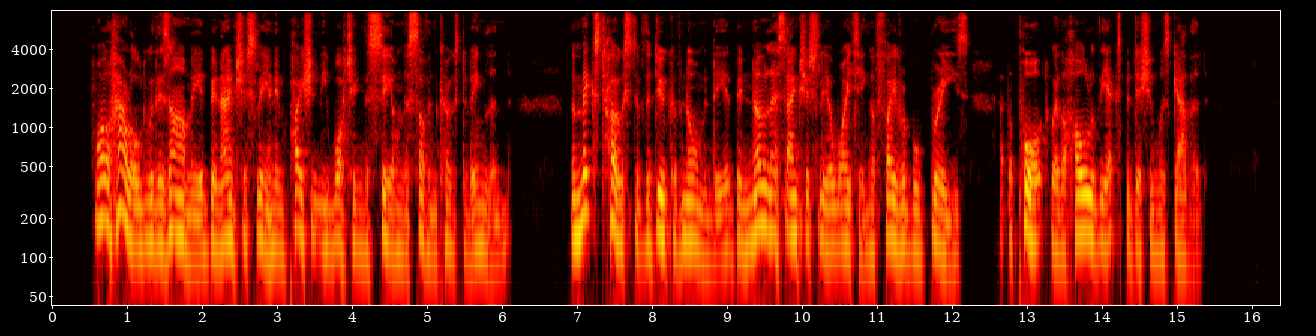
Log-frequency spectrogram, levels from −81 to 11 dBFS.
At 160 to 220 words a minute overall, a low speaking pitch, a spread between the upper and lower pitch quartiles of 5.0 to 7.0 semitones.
No: average, 170 wpm; low, 125 Hz; average, 3.9 semitones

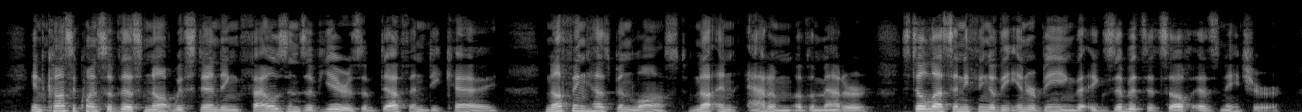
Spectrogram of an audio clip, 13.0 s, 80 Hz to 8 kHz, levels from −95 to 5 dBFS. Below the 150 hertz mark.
Yes: medium, 140 Hz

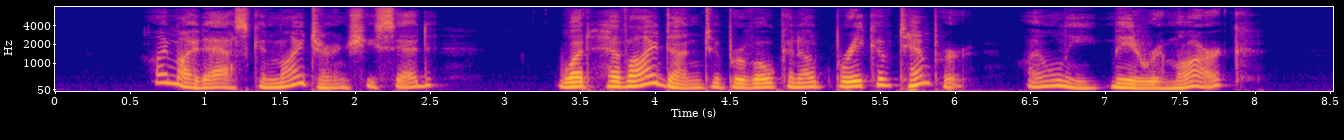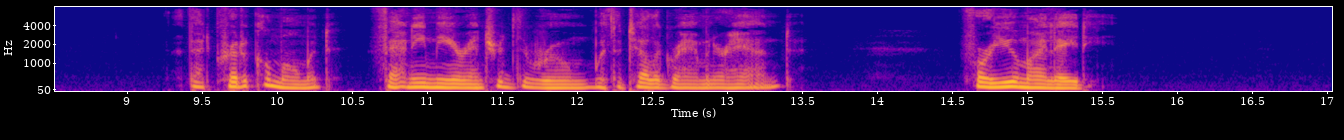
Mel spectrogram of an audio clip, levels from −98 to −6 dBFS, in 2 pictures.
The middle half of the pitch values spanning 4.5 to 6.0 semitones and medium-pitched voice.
Yes: average, 5.2 semitones; medium, 150 Hz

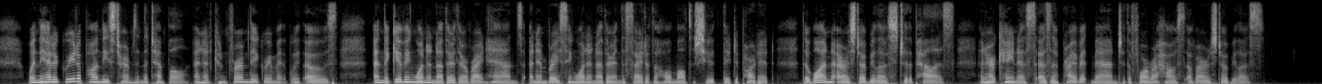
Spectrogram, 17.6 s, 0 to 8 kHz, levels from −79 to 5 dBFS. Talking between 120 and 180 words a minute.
No: average, 190 wpm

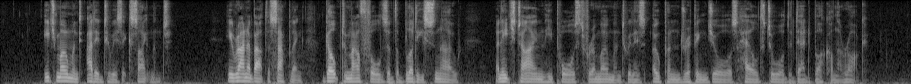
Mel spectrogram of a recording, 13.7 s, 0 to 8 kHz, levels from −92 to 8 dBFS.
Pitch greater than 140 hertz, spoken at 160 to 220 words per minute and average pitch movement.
No: very low, 90 Hz; average, 165 wpm; average, 3.5 semitones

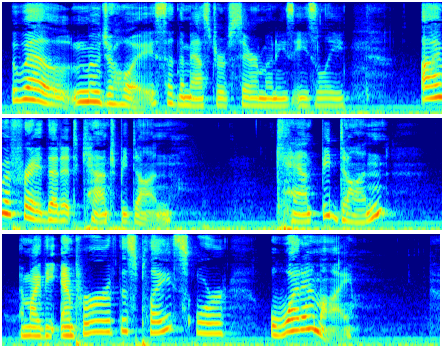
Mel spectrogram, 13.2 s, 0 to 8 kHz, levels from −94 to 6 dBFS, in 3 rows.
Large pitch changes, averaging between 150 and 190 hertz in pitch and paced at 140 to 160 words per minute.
Yes: wide, 8.9 semitones; medium, 185 Hz; average, 145 wpm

